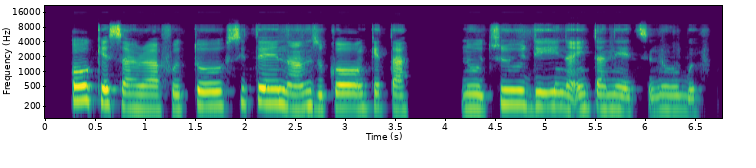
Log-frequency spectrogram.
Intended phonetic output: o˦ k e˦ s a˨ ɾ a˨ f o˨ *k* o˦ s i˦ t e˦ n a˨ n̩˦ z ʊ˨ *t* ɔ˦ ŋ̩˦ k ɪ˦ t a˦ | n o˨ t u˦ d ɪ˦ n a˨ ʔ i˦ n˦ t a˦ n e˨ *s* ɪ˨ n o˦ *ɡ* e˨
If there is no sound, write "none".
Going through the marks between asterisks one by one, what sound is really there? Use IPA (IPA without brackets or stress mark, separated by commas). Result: t, k, t, ɡ͡b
